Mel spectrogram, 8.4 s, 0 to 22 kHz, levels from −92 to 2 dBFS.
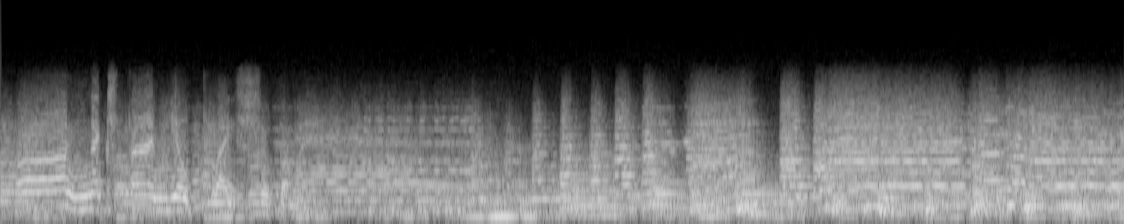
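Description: No technical faults can be heard anywhere in this recording.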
